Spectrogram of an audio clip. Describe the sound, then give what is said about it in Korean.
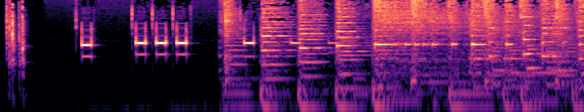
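Five short, clear telephone keypad tones beep in quick succession, one then a rapid run of four, before music swells in and takes over. “네, 그럼 당장 전화해서 한번 알아볼게요.”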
